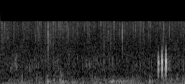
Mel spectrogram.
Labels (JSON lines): {"label": "biophony, damselfish", "recorder": "SoundTrap 500"}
